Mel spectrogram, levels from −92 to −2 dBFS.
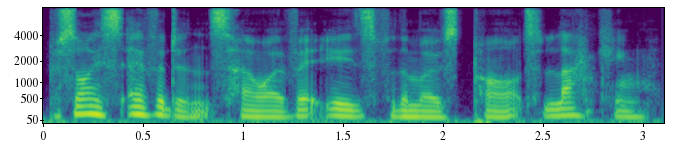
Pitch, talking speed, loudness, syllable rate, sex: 120 Hz, 175 wpm, -19 LUFS, 5.6 syllables/s, male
